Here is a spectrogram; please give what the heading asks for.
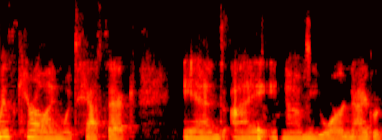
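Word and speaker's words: Wojtaszek: we're ready good evening my name is caroline watasek and i am your niagara county district attorney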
